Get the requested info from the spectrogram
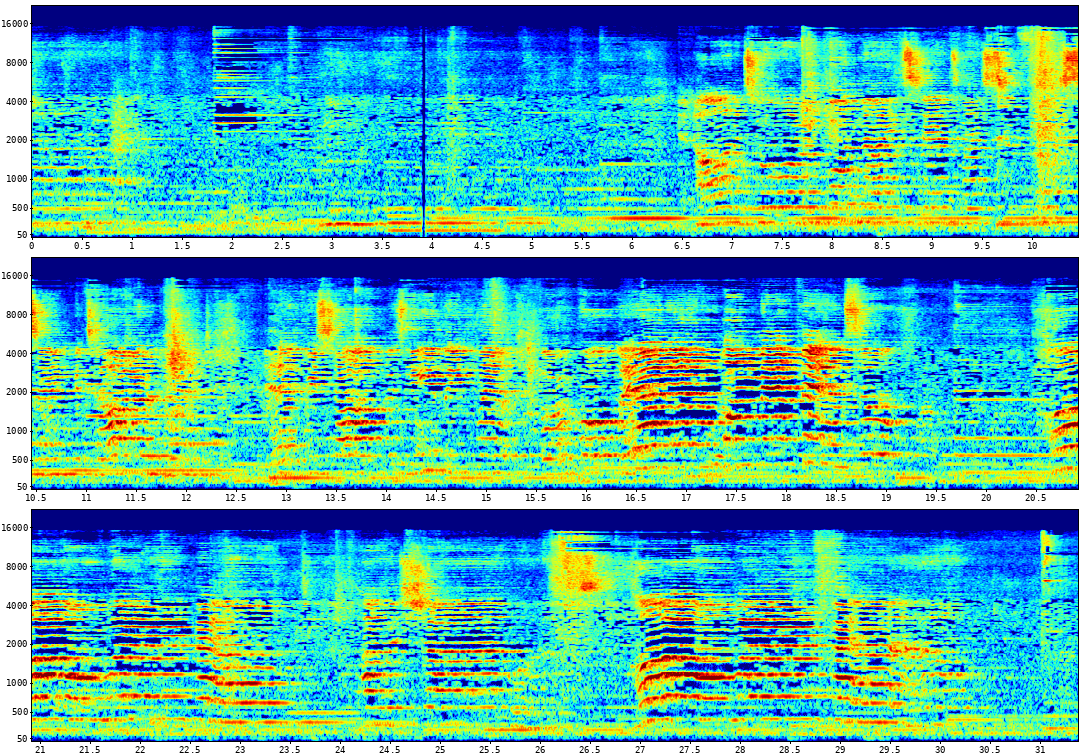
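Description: Live acoustic duo: two acoustic guitars play an intro, and a woman's solo singing voice comes in about six or seven seconds in and carries the melody over the guitars.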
